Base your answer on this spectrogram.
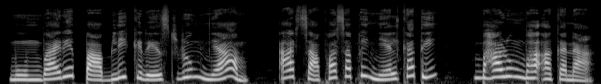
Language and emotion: Santali, surprised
